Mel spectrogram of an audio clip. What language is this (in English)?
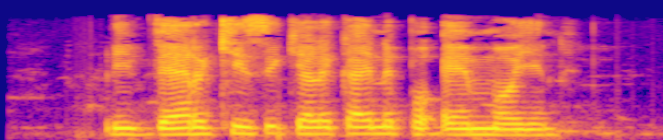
Esperanto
